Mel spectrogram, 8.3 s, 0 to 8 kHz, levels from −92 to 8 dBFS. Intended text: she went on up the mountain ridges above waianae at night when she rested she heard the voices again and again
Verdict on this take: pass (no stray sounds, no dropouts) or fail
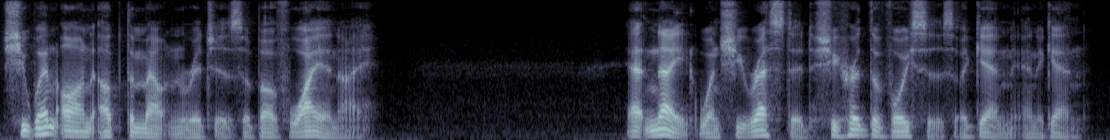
pass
